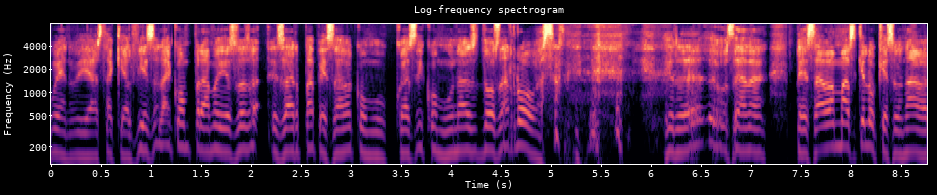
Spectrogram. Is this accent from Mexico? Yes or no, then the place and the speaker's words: no; Gambita, Santander, Colombia; más posibilidad de lo que no tenía allá en mi pueblo, en Gambita, porque allá lo que no tenía eran los instrumentos.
